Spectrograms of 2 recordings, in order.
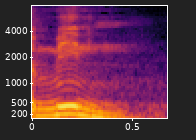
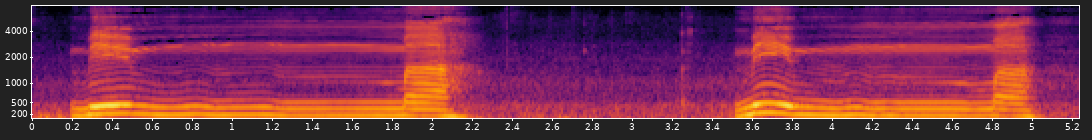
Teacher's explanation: tak boleh baca Min tak terus bunyi mim m mim Ma bunyi Nun hilang Terus tinggal bunyi mim aja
